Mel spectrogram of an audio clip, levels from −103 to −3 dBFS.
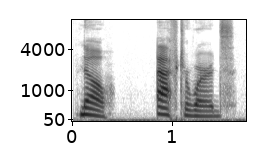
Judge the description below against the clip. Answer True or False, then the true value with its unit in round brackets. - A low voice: False (185 Hz)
